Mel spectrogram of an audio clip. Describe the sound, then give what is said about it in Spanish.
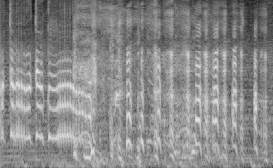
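A person imitates a barn owl's strange call: a few loud, drawn-out wavering cries followed by a fast, gobbling, chattering burst, without any spoken words. “En casa suele haber muchas lechuzas a la noche. Y no hace la lechuza. No. Hace...”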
